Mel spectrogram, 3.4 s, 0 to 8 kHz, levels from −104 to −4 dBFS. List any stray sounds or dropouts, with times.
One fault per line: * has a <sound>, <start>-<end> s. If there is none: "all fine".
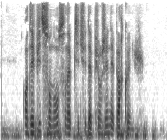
all fine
